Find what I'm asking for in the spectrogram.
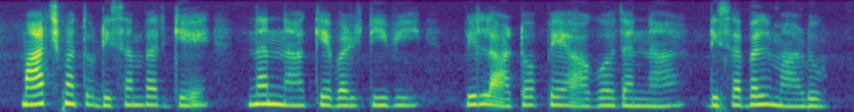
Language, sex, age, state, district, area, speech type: Kannada, female, 18-30, Karnataka, Tumkur, urban, read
